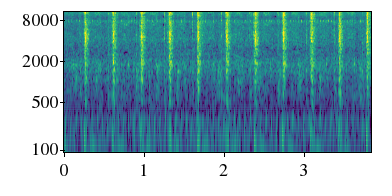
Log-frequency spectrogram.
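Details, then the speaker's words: 1929 stationary engine driving a 3-inch centrifugal pump, one of only 540 made: slow, even chuffing just under three firings a second, crisp steady strokes under pump load; healthy running. "Listen to that. She did sound nice. She did sound nice. There you go, she's away now."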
